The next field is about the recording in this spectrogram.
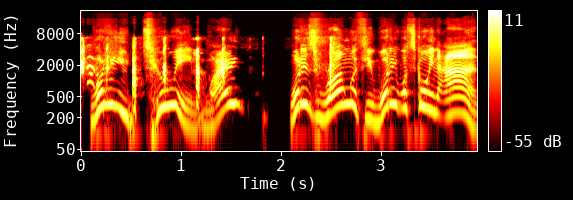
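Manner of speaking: imitated confused tone. Retelling yelling at the TV during Andor and her reaction, imitating a puzzled question. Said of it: "And she's like".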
